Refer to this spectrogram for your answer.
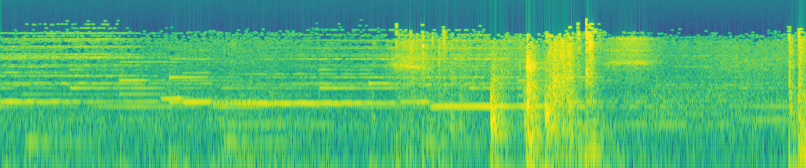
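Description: A man heads out through a house's front door. The door opens and shuts partway through, with a quick cluster of latch clicks and a solid thud, set against a steady, sustained musical drone.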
